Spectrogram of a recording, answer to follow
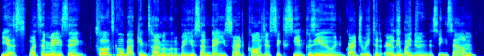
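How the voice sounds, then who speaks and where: Enthusiastic female podcast host, slightly high voice, dry close recording. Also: a little fast, hardly any pauses, no room sound. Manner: enthusiastic, upbeat, laughs easily. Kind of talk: casual interview hosting.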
